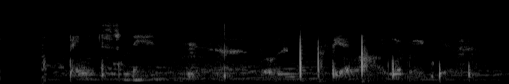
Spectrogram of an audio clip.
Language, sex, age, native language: Icelandic, female, 11, Icelandic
